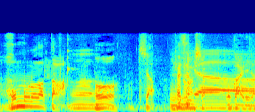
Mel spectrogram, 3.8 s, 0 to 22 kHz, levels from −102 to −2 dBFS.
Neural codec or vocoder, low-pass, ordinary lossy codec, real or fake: none; 7.2 kHz; none; real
